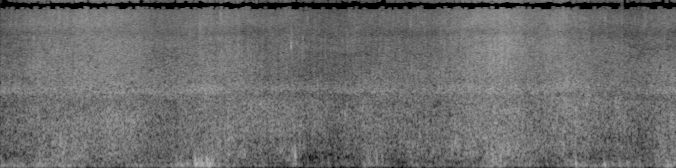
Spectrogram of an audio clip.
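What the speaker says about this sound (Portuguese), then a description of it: "E a agitação do mar também gosto." Sea waves roll and break continuously on a shore, loud and steady under heavy wind buffeting the microphone, with no voices.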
